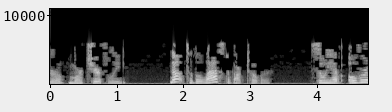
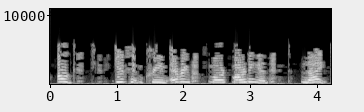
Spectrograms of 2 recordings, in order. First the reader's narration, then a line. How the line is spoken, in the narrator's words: sobbed Felicity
